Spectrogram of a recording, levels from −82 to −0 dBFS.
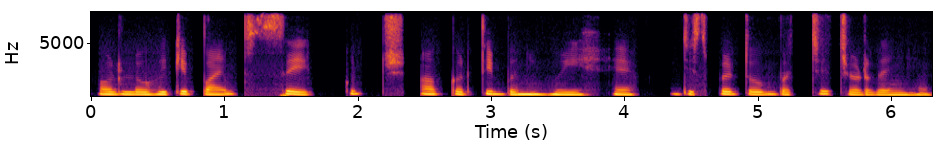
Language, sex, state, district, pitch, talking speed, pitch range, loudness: Hindi, female, Uttar Pradesh, Saharanpur, 225 Hz, 135 wpm, 210-235 Hz, -16 LUFS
